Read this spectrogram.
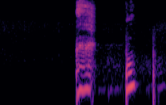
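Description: A heavy thud sounds as a figure lands on the ground.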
